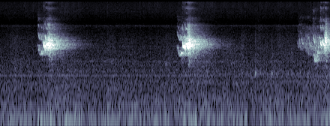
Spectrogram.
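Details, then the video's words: Pet birds noisy in the early morning, one giving harsh, hoarse high calls roughly every two seconds, three in all, with quiet between. "my lovely birds making noise early in the morning!"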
